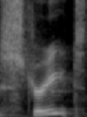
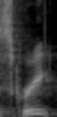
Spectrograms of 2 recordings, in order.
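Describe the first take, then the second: First: The word begins with a plain 'str' sound. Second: The word begins with an 'skr' sound. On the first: The speaker calls it right. "they struggle saying street?" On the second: The speaker calls it wrong. "They'll say screet"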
